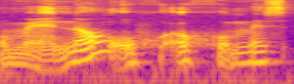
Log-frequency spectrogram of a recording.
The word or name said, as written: me'-noo'iwh'awh-mis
